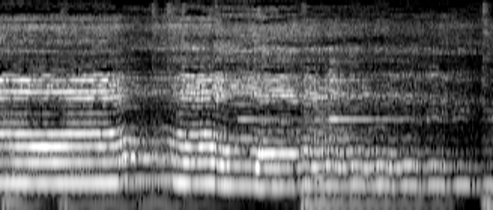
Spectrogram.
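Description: A woman's voice holds one long, slow sung note that dips gently in pitch partway through, over soft accompaniment with sustained low bass notes that change about halfway through.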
